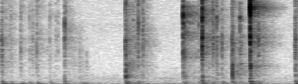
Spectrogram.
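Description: Computer keyboard keys clatter in quick irregular bursts, close and fairly quiet, with short pauses between clusters of keystrokes.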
